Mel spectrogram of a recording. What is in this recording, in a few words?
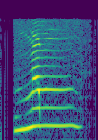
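"ngam1", Cantonese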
